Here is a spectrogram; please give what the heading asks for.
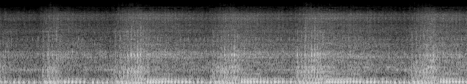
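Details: Bajaj Platina 100 after new piston rings fitted: repeated throttle blips rise and fall smoothly with a clean exhaust note, no piston slap or knock; normal revving.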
